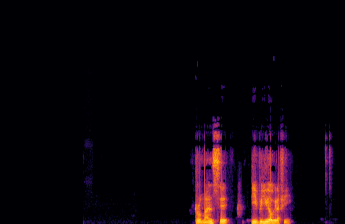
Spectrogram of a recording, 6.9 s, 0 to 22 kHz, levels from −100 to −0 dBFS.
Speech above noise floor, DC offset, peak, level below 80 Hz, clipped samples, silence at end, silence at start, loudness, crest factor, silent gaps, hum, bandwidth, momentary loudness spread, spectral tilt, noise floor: over 76 dB; under 0.1%; -2 dBFS; -60 dBFS; under 0.1%; 1.1 s; 3.9 s; -15 LUFS; 18 dB; none; none; 9.6 kHz; 15 LU; -4.5 dB/octave; under -90 dBFS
